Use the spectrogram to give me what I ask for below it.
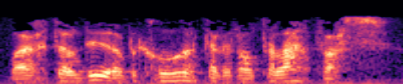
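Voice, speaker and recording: A man's voice: mid-range voice, steady tone, racing, natural voice. A man playing a grave, urgent marquis with a clipped delivery in an old radio drama. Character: grave, urgent male marquis bringing warnings. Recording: tinny, noisy old radio recording with hum.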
